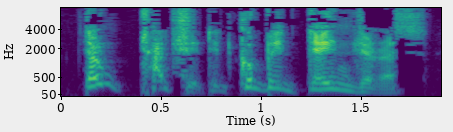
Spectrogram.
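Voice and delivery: high-pitched urgent warning; alarmed roar. Acted. Uncle warning his wife about a dangerous letter, roaring in alarm. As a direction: warn her off in a panic. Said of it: "roared Uncle Vernon".

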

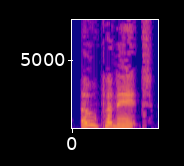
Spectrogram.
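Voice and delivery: put-on high, insistent boy; urging. Nephew pushing his aunt to open the letter, urging. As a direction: press her to act at once. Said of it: "Harry urged her".

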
